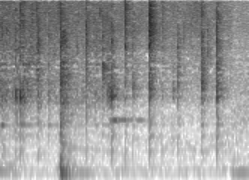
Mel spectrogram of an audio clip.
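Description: Mustard seeds and green chillies sizzle in hot oil, crisp crackling with sharp pops and a spoon clinking against the pan, close up and with no voices.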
